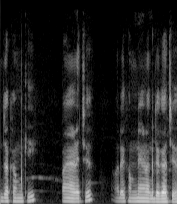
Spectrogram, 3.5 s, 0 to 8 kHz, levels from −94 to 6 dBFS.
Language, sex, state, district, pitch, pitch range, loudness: Garhwali, male, Uttarakhand, Tehri Garhwal, 125 Hz, 120-155 Hz, -21 LUFS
